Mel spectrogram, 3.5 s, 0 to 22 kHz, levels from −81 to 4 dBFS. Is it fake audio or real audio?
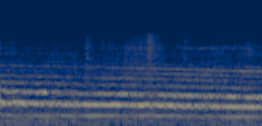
fake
